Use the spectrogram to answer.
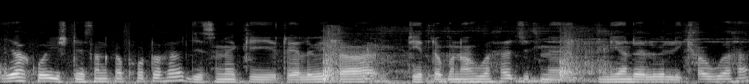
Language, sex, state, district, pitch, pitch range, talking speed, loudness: Hindi, male, Jharkhand, Palamu, 125 Hz, 115-135 Hz, 160 wpm, -17 LUFS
